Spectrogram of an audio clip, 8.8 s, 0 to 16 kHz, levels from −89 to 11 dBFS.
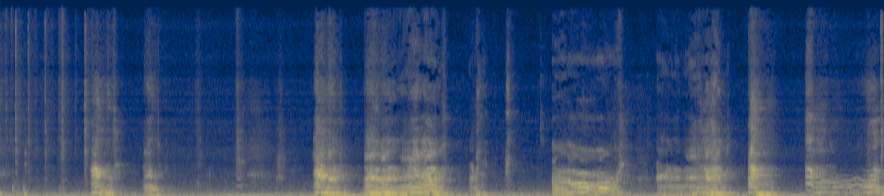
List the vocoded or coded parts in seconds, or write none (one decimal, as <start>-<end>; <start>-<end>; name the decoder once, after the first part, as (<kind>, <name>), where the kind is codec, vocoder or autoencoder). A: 0.0-3.9 (autoencoder, DAC-VAE); 7.4-8.8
